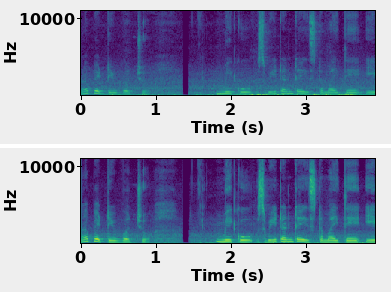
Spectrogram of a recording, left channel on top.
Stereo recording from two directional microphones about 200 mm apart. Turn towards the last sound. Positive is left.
turn(degrees=-45)  # may be behind; listen again after turning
